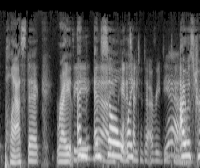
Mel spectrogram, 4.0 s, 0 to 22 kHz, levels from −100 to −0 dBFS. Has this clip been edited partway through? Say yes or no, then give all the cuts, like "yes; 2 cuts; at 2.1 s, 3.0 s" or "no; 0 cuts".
yes; 1 cut; at 1.4 s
